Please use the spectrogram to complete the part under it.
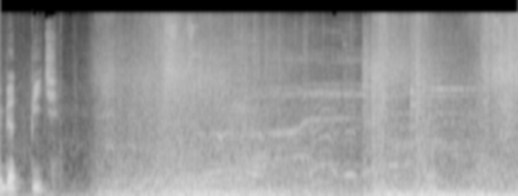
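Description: A burst of fire roars loudly.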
